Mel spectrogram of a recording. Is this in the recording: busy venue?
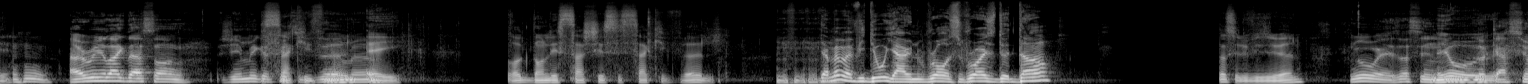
no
